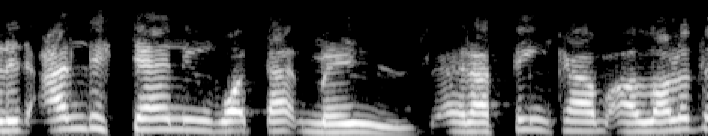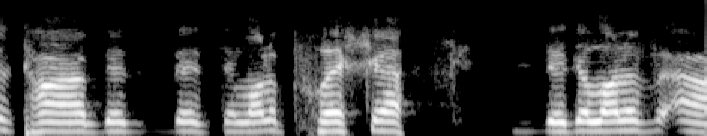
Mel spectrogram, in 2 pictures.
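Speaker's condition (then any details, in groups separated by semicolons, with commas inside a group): Cerebral palsy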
